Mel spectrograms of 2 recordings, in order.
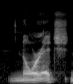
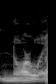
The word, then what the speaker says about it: Norwich: I don't know if you know, but it's pronounced Norwich, not Norwich.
